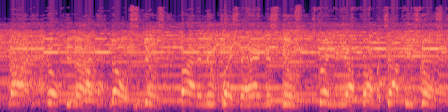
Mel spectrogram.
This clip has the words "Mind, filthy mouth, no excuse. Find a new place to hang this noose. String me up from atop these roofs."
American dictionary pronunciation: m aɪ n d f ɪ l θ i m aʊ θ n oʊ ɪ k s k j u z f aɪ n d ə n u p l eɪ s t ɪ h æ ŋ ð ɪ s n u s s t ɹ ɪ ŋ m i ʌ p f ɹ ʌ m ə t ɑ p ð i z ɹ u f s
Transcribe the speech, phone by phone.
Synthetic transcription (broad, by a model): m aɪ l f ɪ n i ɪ t n oʊ ɪ k s k j u z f aɪ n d ə n u p l eɪ s t ɪ h æ ŋ ð ɪ s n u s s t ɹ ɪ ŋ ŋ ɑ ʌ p f ɹ ʌ m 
